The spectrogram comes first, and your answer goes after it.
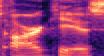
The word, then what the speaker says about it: Arceus: Do me a favor, pronounce Arceus. Arceus. But it's Arceus, there's no other way to...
